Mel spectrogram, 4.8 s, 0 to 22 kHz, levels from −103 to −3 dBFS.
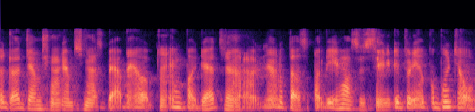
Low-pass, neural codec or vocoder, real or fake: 7.2 kHz; autoencoder, 22.05 kHz, a latent of 192 numbers a frame, VITS, trained on one speaker; fake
